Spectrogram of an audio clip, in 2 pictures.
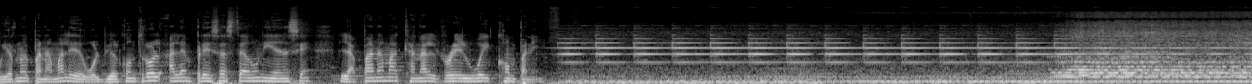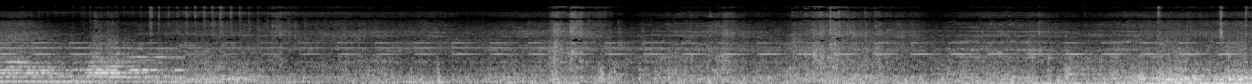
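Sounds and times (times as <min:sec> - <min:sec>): train wheels rumbling on rails: 0:05.6 - 0:25.0
train air horn: 0:10.5 - 0:14.6.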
